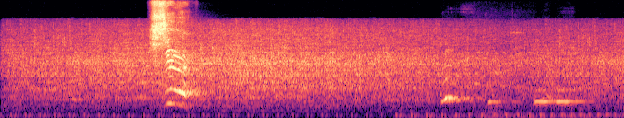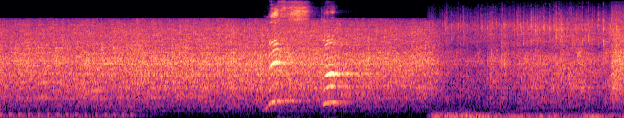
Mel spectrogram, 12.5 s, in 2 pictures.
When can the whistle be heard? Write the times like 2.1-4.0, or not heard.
not heard.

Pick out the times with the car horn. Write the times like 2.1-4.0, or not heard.
4.7-5.8.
